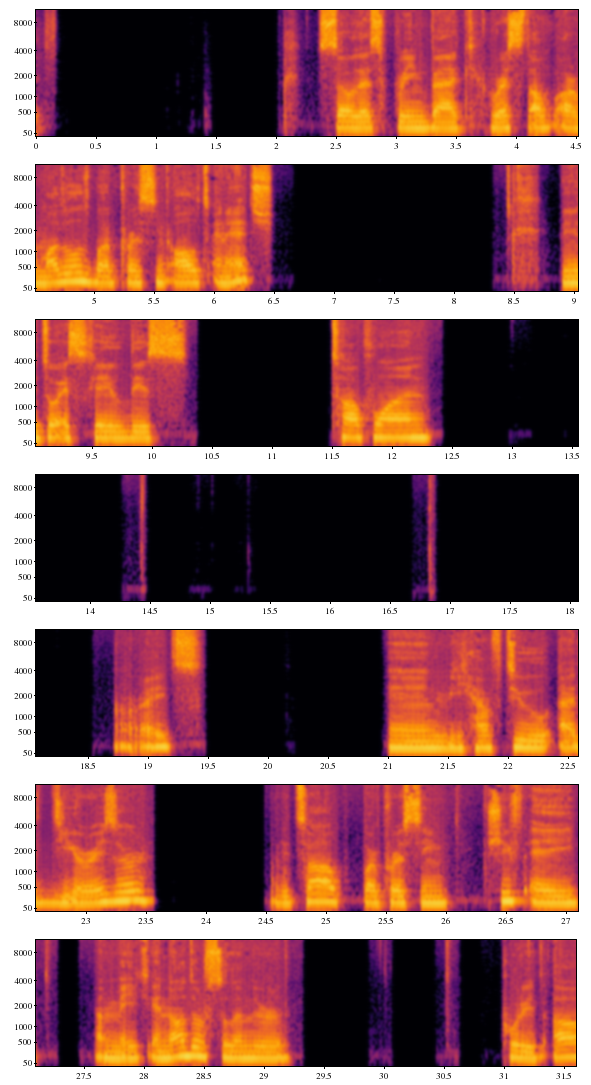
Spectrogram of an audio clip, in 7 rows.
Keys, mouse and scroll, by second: 0.2-0.8 scroll down 5, 0.8 shift+middle drag, 1.1 Tab, 1.4 scroll up 1, 1.7-2.9 shift+middle drag, 2.9-3.2 scroll down 2, 3.2-5.9 shift+middle drag, 5.9 alt+h, 7.0-7.3 scroll down 2, 7.3-7.7 shift+middle drag, 7.7-8.0 scroll up 2, 8.0-8.4 shift+middle drag, 8.4 click, 8.8 click, 10.8 s, 13.2 scroll down 1, 13.4-14.4 middle drag, 14.4-14.9 scroll up 6, 14.9-15.3 shift+middle drag, 15.3-15.7 scroll up 2, 15.7-16.1 shift+middle drag, 16.1 scroll up 2, 16.3-16.8 shift+middle drag, 16.8 s, 18.4-18.9 scroll down 11, 18.9 scroll up 1, 19.0-20.8 middle drag, 20.8-21.2 scroll up 2, 21.2-21.6 scroll down 5, 21.6 scroll up 1, 21.6-24.3 middle drag, 24.3-24.6 scroll up 1, 24.6-24.9 scroll down 2, 24.9-26.5 shift+middle drag, 26.5 shift+a, 28.8-29.1 scroll up 2, 29.1-30.1 shift+middle drag, 30.1 g, 31.4 scroll up 1.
